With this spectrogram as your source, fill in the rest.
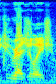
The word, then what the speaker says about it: congratulations: Does it have a T or a D, congratulations? It sounds like congrat. People say congrat, but you say congratulations like a D. It doesn't always sound like a D, congratulations. It's a G even.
